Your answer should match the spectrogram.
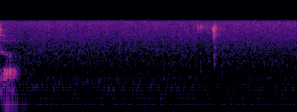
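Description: Quiet room tone after a spoken word trails off, with one faint computer mouse click about one and a half seconds in.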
